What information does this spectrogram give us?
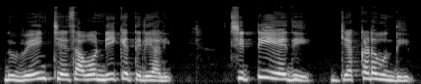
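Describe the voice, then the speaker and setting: A woman's voice: medium pitch, normal speed, a little mellow, no echo, studio quality, lightly acted. A woman reading a story aloud and voicing an angry young man who threatens sternly. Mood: stern anger.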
